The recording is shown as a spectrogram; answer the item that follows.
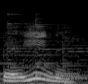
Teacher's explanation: No decimos peine, porque la i no se tilda, pues, ¿no? La mayor fuerza de voz está en la e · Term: diptongo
